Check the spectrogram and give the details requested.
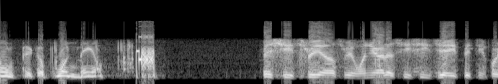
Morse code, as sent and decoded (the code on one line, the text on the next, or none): none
